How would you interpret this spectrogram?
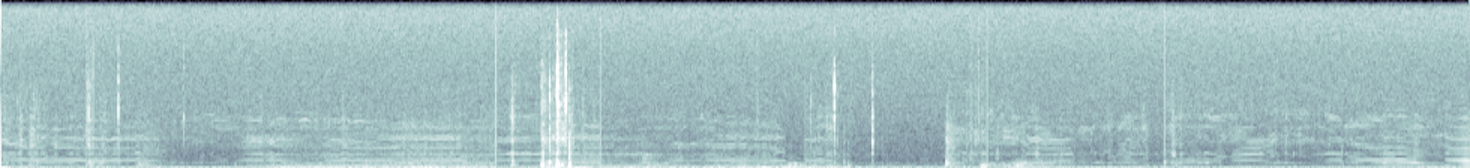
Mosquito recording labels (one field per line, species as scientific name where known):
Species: Culex quinquefasciatus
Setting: cup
